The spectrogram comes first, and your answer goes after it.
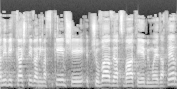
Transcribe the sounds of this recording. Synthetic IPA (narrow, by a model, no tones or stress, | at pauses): anibikaʃt̪iveanimaskimʃet̪ʃuvaveat͡sbaat̪ijebemoed̪aχeʁ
